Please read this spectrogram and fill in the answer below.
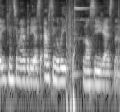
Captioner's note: bell dings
